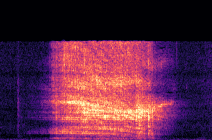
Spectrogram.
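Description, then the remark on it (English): A single sharp slurp of Ethiopian medium-roast coffee from a spoon during a coffee tasting, a loud, airy, hissing rush lasting about a second, with quiet pauses on either side and no talking. “So you're gonna just grab that bit of the coffee at the top, just into the spoon, getting as little as possible of that ground, and then the slurping.”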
